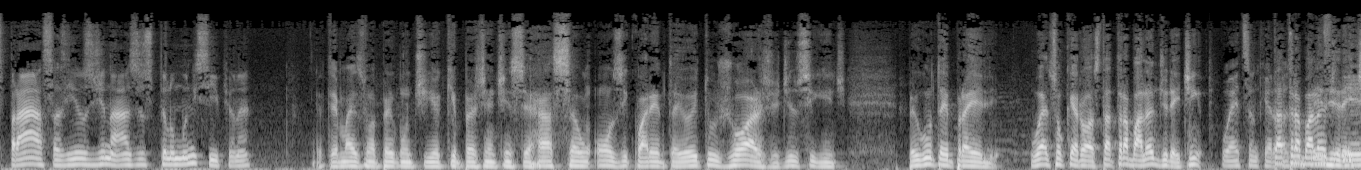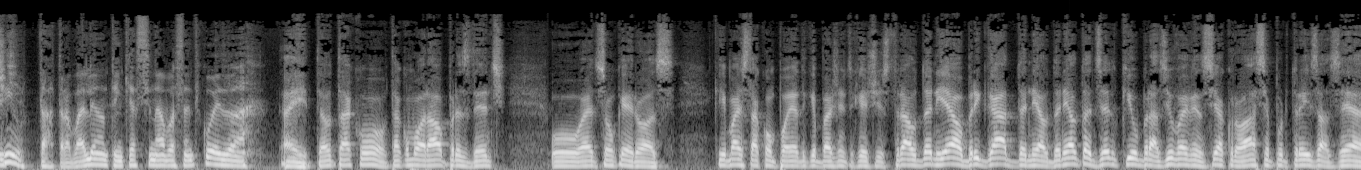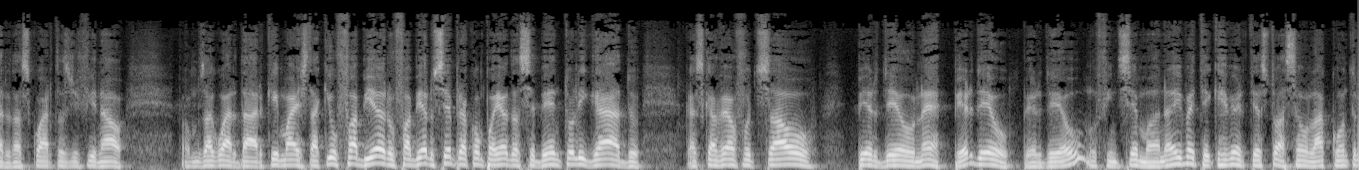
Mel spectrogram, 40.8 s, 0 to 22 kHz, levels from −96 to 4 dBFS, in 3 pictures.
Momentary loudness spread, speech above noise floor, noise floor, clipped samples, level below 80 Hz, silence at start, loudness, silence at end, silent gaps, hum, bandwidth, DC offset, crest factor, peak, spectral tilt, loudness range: 7 LU; 26 dB; -38 dBFS; under 0.1%; -34 dBFS; 0 s; -12 LUFS; 0 s; none; none; 15.5 kHz; under 0.1%; 12 dB; 0 dBFS; -7 dB/octave; 3 LU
